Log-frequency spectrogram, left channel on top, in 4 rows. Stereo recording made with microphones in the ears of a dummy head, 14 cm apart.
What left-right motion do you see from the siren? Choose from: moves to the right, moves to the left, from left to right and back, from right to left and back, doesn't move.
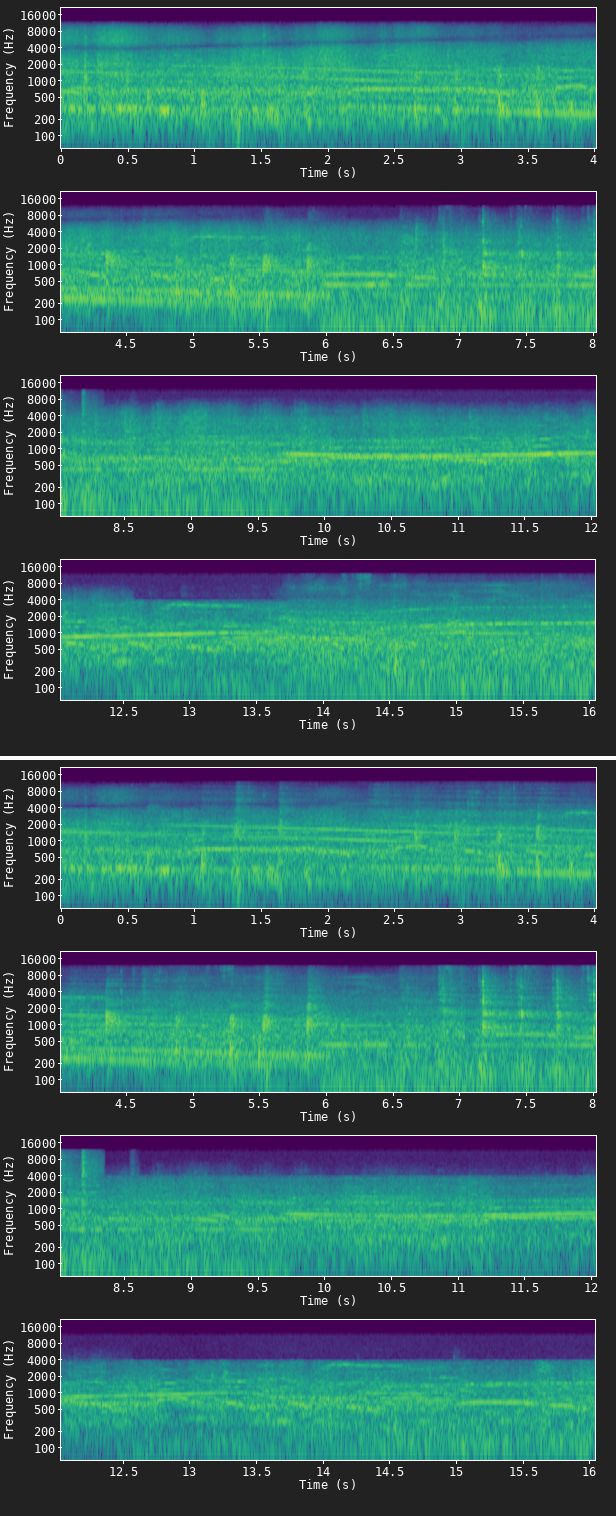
moves to the left.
